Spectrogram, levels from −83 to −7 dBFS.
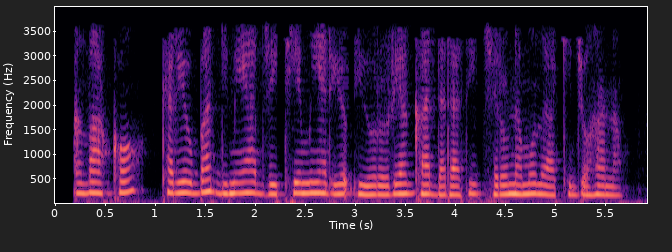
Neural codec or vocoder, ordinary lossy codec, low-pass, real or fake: codec, 24 kHz, 0.9 kbps, WavTokenizer, small release; MP3, 24 kbps; 3.6 kHz; fake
